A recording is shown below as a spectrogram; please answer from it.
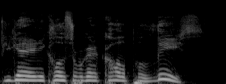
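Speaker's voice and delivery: frightened, high-pitched, scared screaming yell. Retelling how a worried shy guy warned someone, imitating a scared scream. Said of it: "starts screaming and gets scared".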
